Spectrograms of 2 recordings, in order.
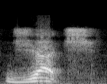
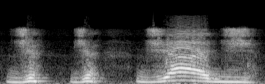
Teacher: the J sound in American English is always voiced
